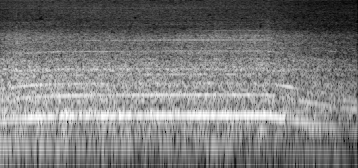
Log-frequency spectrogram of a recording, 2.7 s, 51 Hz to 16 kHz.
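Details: Hoover Elite Mach 6.0 350 vacuum, first test run after repair: the motor spins up to a steady, even whine with a clean tone and no rattle or grinding, sagging slightly at the end, and the vacuum propels itself; healthy.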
